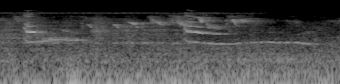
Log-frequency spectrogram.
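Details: Talkative stray kitten Shippona in Paraguay complains on a cold morning: a soft, drawn-out meow slides gently downward, and a second thin, falling cry follows it, over faint outdoor chirps and a low background rumble.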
